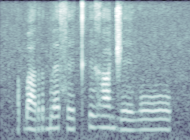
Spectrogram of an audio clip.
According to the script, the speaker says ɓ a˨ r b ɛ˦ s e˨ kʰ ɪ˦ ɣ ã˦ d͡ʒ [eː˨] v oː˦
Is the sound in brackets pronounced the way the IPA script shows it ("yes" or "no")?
yes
